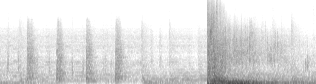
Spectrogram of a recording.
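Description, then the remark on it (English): Several sharp shots from a Cognis las cannon fire down a trench in a steady rhythm, followed by a sudden, loud explosion as it is blown apart by a plasma pistol, roaring and then trailing off into a heavy, lingering rumble. “I look back as the rubble of the las cannon bounces up out of the trench, blown apart by a plasma pistol.”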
